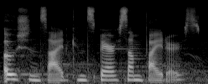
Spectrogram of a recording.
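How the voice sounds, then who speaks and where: Woman acting creaky-voiced, blunt fighter. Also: mid-range voice, flat delivery, measured pace. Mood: decisive. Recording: echoey hall, faint music behind.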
